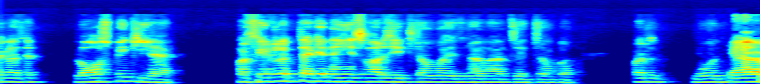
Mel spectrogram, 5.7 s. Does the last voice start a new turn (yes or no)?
yes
